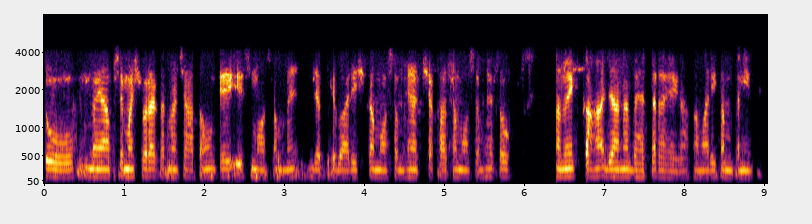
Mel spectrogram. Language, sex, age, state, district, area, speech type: Urdu, male, 18-30, Delhi, Central Delhi, urban, conversation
